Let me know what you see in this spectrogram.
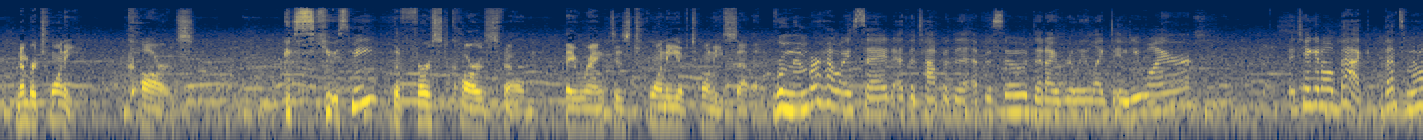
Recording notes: We are taking the show on the road, recording live from Baseline Taphouse at Disney's Hollywood Studios.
